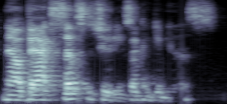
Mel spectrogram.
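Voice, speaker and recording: A math teacher whose first language is French, lecturing a class and thinking aloud, often stopping to rephrase. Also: male voice, mid-range voice, a little fast, pushed and bright. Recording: echoey room, distant mic.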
